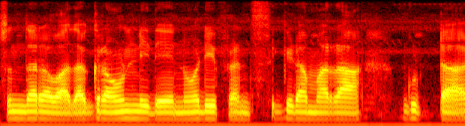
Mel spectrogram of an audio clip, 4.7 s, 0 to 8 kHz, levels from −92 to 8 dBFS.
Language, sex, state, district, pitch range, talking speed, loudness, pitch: Kannada, male, Karnataka, Raichur, 110-120 Hz, 115 wpm, -16 LUFS, 115 Hz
